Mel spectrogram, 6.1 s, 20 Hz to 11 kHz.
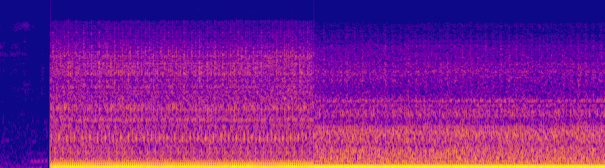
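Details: Perkins naturally aspirated diesel 20 kVA bi-fuel (diesel/vegetable oil) generator with Leroy Somer alternator, started while the regulation card is adjusted to raise output from about 230 V to about 239 V per phase. Sharp start, then a smooth, even steady drone with no knocks: normal running.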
